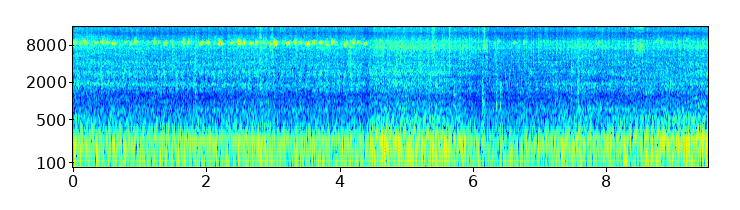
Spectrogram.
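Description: A car's engine running at low speed, heard from inside the cabin while driving; it gets a little louder about four and a half seconds in.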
